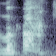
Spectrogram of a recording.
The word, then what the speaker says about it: Moroccians: Now I don't know the name, but is it Moroccians? You did actually say it correctly Yes. there, yes. Okay. All right. Not I realized I had Moccasinians. put myself to know.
